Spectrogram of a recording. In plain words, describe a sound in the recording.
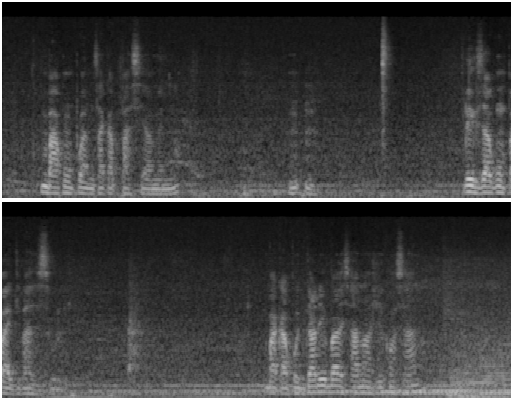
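A young man speaks calmly and quietly, close by.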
